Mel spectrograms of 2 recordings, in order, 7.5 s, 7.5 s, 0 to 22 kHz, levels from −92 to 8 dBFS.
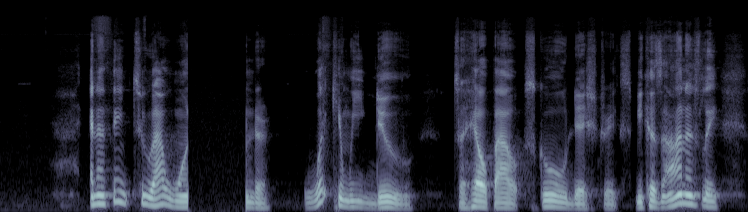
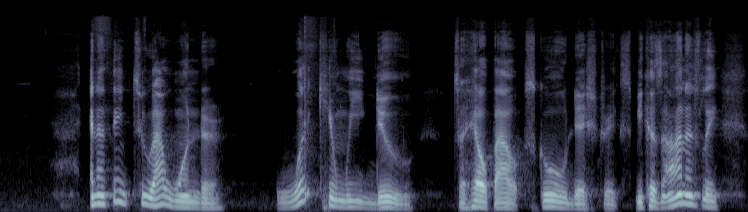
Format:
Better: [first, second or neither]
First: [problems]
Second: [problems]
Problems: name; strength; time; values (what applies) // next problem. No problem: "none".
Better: second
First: audio freezing; at 2 s for 0.5 s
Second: none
